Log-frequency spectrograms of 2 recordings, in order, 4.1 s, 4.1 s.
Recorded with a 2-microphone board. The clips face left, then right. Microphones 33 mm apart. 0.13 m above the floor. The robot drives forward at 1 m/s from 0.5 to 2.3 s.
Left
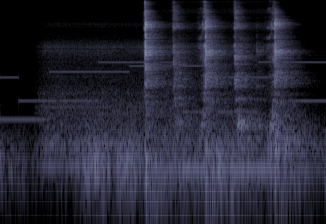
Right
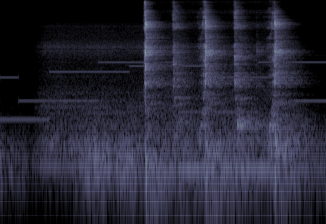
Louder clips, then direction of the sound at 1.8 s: Right 1 dB; 25° right (ahead or behind).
